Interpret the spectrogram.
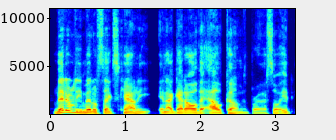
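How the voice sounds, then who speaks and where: A man's voice: on the high side, sing-song, fast, dry recording. A man who runs youth mentoring programs, pushing his point in a podcast debate with slang and stammering restarts. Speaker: mentoring program assistant director. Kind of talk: heated debate.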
